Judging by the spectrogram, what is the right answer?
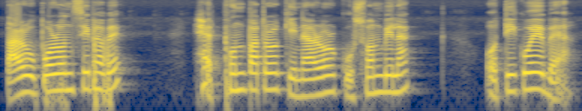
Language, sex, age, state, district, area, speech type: Assamese, male, 18-30, Assam, Sivasagar, rural, spontaneous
